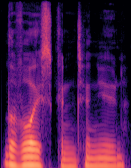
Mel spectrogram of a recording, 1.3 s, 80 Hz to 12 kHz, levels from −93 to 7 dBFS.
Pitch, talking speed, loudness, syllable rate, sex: 110 Hz, 135 wpm, -18 LUFS, 5.0 syllables/s, male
